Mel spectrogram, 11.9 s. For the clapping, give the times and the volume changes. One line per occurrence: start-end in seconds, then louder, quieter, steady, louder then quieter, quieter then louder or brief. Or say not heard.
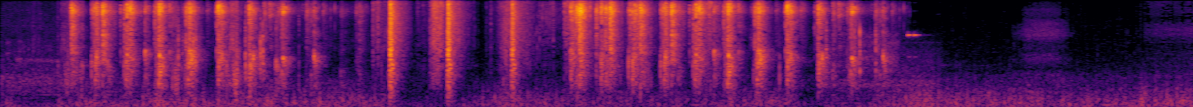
0.7-8.9 louder then quieter.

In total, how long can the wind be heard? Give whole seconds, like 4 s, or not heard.
12 s.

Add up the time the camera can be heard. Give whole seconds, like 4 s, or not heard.
2 s.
